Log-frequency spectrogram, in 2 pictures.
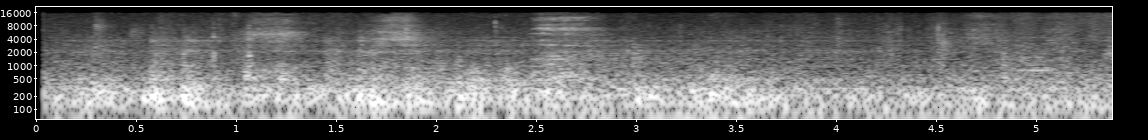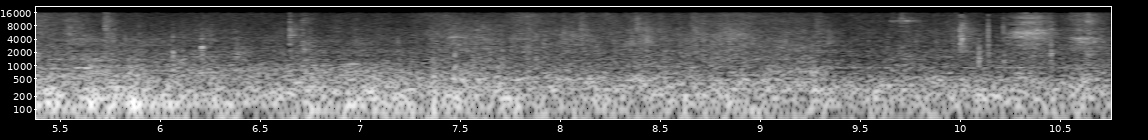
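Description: Running noise inside a Korail 321000-series electric multiple unit: a steady rumble of wheels on the rails with a few faint clicks. The noise eases off slightly over the last few seconds.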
